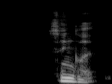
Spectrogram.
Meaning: A set of one, an item not part of a larger set: 1. A multiplet having a single member, especially a single spectroscopic peak 2. A quantum state having zero spin
- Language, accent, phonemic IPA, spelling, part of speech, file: English, Australia, /ˈsɪŋɡlɪt/, singlet, noun, En-au-singlet.ogg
